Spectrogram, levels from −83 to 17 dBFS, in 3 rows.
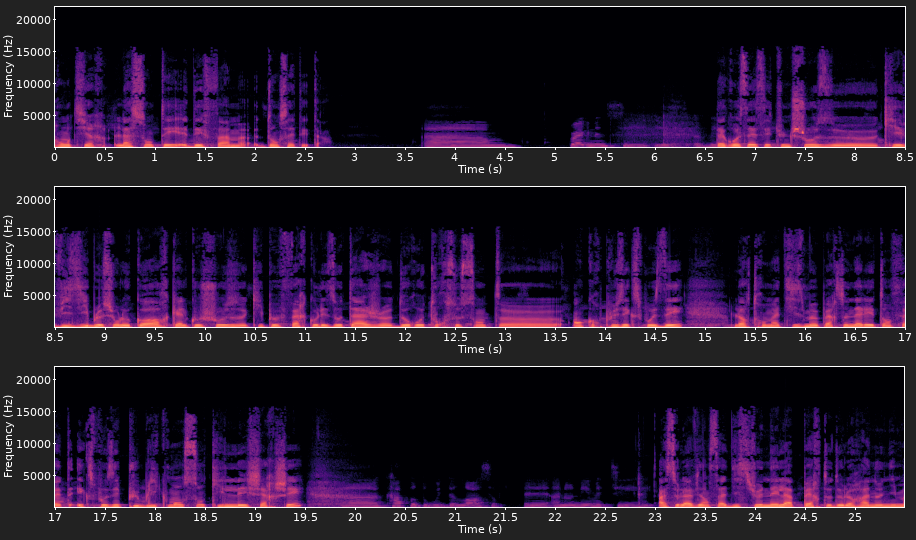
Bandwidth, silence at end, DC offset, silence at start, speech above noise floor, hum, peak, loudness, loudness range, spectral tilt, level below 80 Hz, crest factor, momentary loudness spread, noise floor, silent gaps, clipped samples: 15 kHz; 0 s; under 0.1%; 0 s; 58 dB; none; 0 dBFS; -15 LUFS; 9 LU; -6.5 dB/octave; -46 dBFS; 16 dB; 8 LU; -73 dBFS; none; under 0.1%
